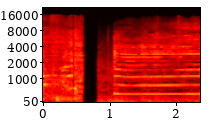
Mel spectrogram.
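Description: Laughter cuts off suddenly about half a second in. After a brief silence, one steady held tone with overtones starts about a second in and holds at an even pitch.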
